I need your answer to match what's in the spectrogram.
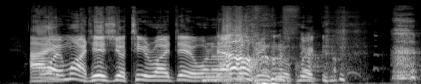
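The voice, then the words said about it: Put-on, inaccurate English accent. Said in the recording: “The probably not correct English accent ... No, that's the wrong accent.”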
